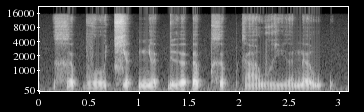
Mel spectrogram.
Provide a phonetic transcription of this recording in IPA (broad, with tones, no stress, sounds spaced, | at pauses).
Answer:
x ə˨˩ p̚ v o̤˨˩ t͡ɕ ə˨˩ t̚ ɲ ə˨˩ t̚ ɗ ɨ̰˧˥ ə̯ ʔ ə˦˥ p̚ x ə˨˩ p̚ k a̤˨˩ w ɣ i̤˨˩ ə̯ n ə̰˧˨ w ʔ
